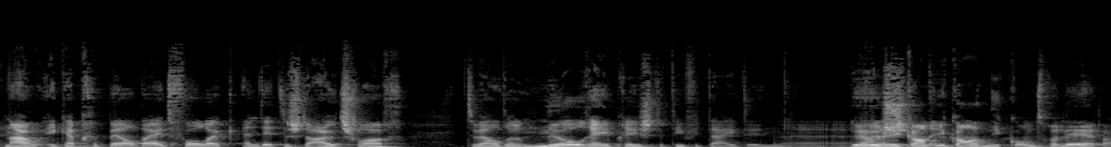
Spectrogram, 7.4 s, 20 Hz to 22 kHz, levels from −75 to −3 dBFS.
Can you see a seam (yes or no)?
no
